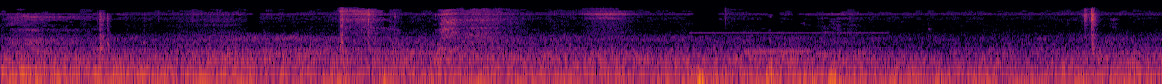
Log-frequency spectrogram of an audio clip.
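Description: A car engine hums steadily with low road rumble from inside the car.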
